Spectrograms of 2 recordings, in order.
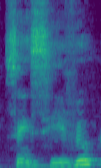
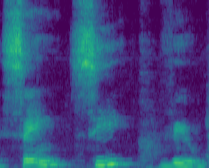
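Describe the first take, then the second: First: Said in the usual way. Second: Sen-sí-vel, very slow with gaps; separação silábica. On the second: Shown as a demonstration. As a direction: break sensível into three separate syllables. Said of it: "na separação silábica". (sensível bem devagar, em três sílabas separadas)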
